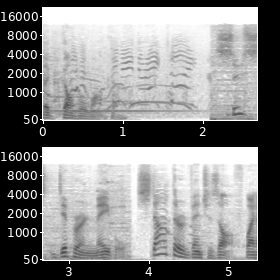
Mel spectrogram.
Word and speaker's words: Mabel: Mabel, it rhymes with table.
